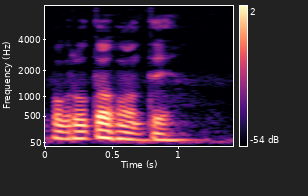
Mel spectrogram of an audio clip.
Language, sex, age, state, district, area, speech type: Odia, male, 60+, Odisha, Mayurbhanj, rural, spontaneous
